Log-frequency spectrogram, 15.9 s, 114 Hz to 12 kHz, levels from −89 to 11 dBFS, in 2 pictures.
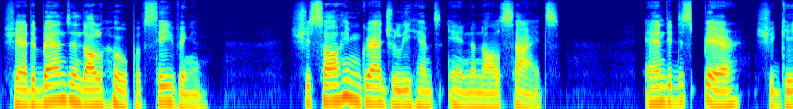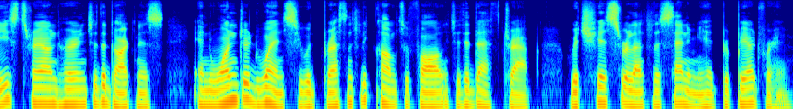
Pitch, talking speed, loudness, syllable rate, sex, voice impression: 135 Hz, 180 wpm, -20 LUFS, 5.3 syllables/s, male, very masculine, gender-neutral, very adult-like, slightly thick, tensed, slightly powerful, bright, slightly soft, clear, fluent, slightly nasal, cool, intellectual, very refreshing, sincere, calm, friendly, reassuring, unique, elegant, slightly wild, sweet, lively, kind, modest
